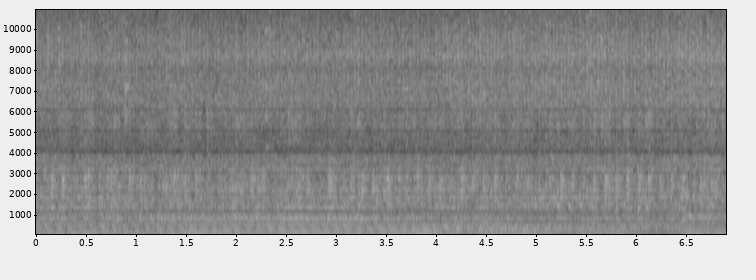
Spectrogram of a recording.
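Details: Denyo DCA-15SS-N genset, 1.6 L 3-cylinder Nissan diesel (18 PS at 1500 rpm), over 30 years old, cold just after first start in years, smoking a little: steady even three-cylinder clatter over a rumble, no misses or knocking; normal idle, no load.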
